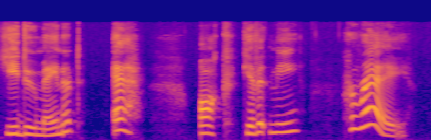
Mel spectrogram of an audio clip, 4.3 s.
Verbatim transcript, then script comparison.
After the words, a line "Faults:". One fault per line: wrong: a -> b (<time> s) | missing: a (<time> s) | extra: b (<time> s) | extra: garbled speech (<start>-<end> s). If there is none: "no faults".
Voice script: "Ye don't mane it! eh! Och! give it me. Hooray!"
"Ye do mane it! eh! Och! give it me. Hooray!"
Faults:
wrong: don't -> do (0.2 s)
